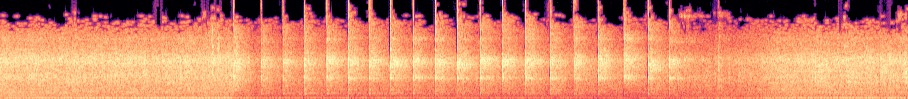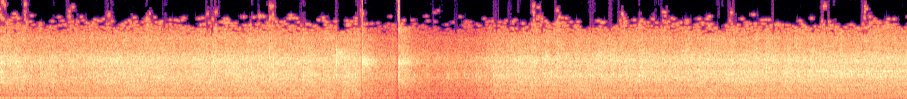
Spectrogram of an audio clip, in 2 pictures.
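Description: A quick run of about twenty sharp, ringing metal-on-metal strikes, three to four a second, on the steel core tube as drill core is knocked out into a core box, with two more strikes about midway. Under them the hydraulic drill rig's power unit runs with a steady hum.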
